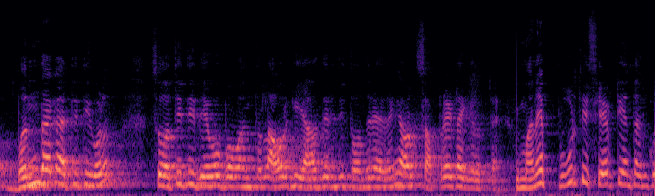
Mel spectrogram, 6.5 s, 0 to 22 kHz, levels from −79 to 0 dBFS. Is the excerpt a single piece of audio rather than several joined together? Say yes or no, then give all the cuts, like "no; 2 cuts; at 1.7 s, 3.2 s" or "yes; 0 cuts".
no; 1 cut; at 5.0 s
